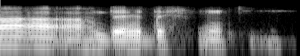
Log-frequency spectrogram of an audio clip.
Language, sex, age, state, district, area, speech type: Assamese, male, 30-45, Assam, Goalpara, urban, conversation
